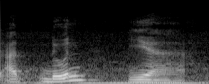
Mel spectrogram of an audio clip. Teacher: Kalau terjadi dalam satu kata, maka tidak terjadi idgham seperti pada kata ad-dunya ya. Tidak dibaca ad-duya tapi ad-dunya.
